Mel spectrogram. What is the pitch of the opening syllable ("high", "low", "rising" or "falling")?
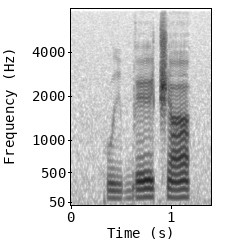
high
